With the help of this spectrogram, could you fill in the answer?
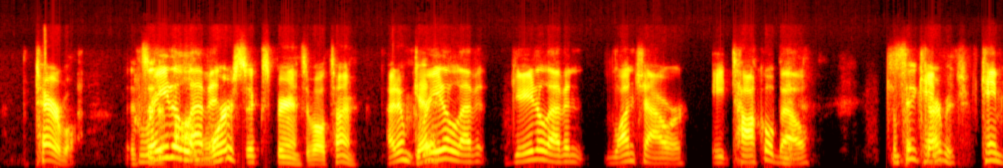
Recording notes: The guys do a zoomie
